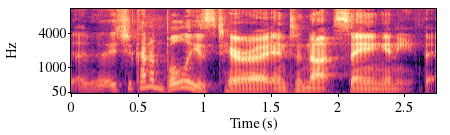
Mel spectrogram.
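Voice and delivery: ordinary talk

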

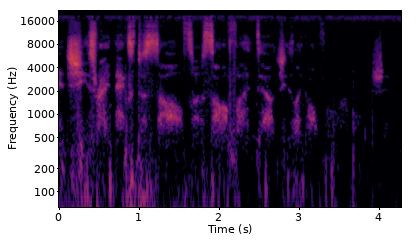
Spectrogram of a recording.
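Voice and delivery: hushed, very soft whisper. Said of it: "this is my whispered guess in the microphone".

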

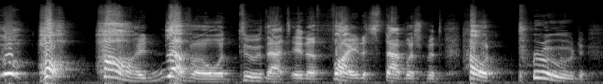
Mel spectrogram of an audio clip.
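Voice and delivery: haughty, snooty put-on voice, swooping and drawn-out. Speaker describes how Professor Finian sounds, imitating Professor Finian, stuck-up. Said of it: "she does really good at sounding so stuck up".

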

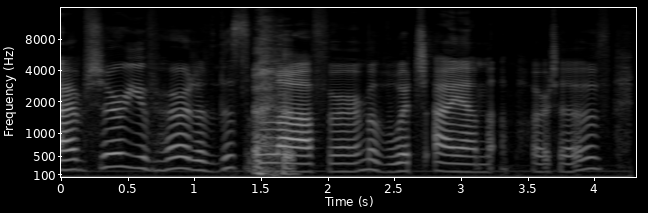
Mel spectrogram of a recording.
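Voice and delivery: put-on proud, snooty lawyer voice. Acting out a man's proud lawyer moment, mock-proud, snooty lawyer. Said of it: "his proud, snooty lawyer moment".

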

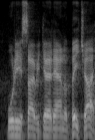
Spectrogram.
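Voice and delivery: authentic-sounding Aussie accent. Comparing a character's two accents, the speaker tries the better australian accent. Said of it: "That was better".

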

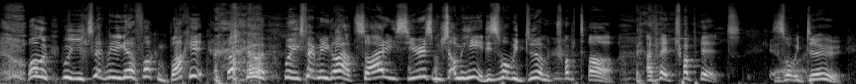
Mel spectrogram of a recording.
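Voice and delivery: very high, touchy, defensive outburst. Retelling how the other speaker reacted when teased: imitating someone being defensive. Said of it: "you got so defensive".

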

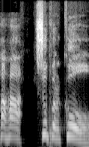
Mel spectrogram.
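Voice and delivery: put-on drawn-out, very slow, very high Eastern European accent. Imitating how a fighter would reply to a challenge: imitating an eastern european accent. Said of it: "he would respond like an Eastern European guy".

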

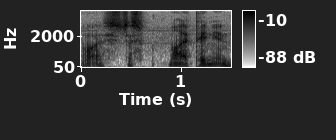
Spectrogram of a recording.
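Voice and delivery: very quiet mumble under the breath. Retelling a man's reply to a passenger on a train: imitating someone muttering under his breath. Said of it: "kind of half under his breath".

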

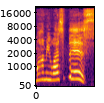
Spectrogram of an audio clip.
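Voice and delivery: put-on high-pitched, slow little-kid voice.

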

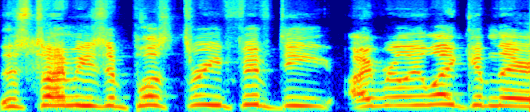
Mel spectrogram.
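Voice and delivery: pushed, strained, very high-pitched voice. Mocking fight bettors who keep backing the same fighter, mock-strained bettor impression. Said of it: "did your impression of me sound like I have to shit?".

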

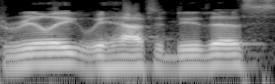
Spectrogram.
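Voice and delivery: normal talking voice

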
